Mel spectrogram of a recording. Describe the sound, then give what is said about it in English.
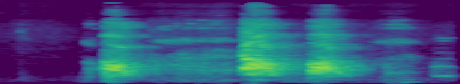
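A dog barks three times in loud, sharp bursts, with a quieter growly sound between them and a brief soft sound at the end. No one speaks. “You got to excuse my dog. He's very excited about these analysis here.”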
